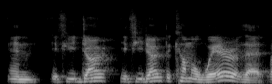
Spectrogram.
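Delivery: usual speaking voice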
